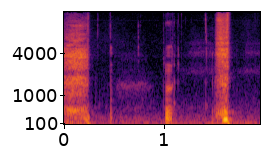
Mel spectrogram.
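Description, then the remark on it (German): A voice imitates agonal gasping: a few sharp, isolated breathy gasps separated by pauses, the loudest near the end, close and fairly loud with no talking. “habe ich so etwas wie gar keine Atmung, jemand atmet gar nicht oder hat, wir nennen das Schnappatmung, also so”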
